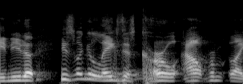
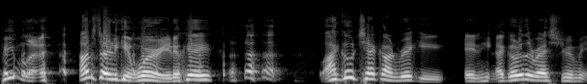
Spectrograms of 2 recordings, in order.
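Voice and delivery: ordinary delivery

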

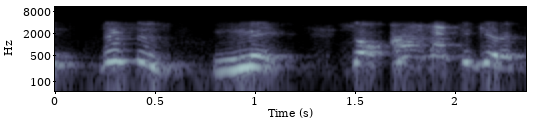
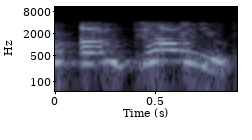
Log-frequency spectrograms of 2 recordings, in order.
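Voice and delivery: normal talking voice

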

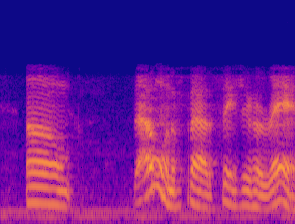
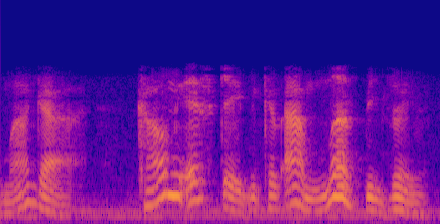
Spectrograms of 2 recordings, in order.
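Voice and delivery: ordinary talk

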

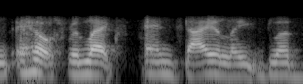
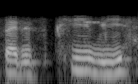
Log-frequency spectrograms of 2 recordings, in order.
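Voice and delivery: ordinary talk, nothing marked

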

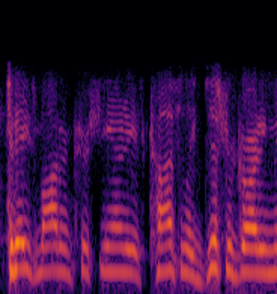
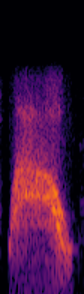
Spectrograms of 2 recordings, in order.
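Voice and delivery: a much higher, put-on "Wow!"; exclaimed wow; 9 semitones higher than usual. Shown as a demonstration. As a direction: toss in a big amazed "Wow!" for effect. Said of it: "I threw that in there for accent".

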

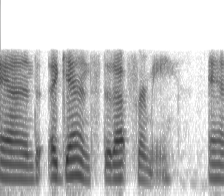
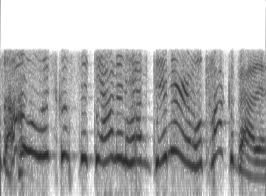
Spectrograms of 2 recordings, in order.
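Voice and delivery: high and louder, laughing through the producer's invitation; laughing retelling; 6 dB louder than usual. Retold or imitated. Scene: retelling the producer inviting her to dinner, laughing. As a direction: quote him while cracking up. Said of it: "And he goes".

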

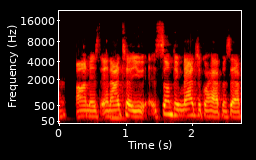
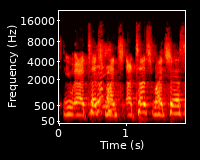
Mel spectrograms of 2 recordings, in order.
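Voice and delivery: ordinary talk, nothing marked

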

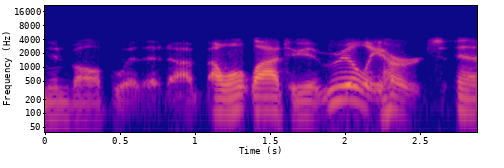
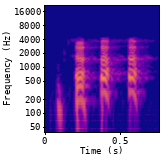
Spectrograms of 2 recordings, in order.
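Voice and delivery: laugh; 4 dB louder than usual. Real, not acted. Laughs at own point.

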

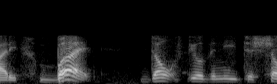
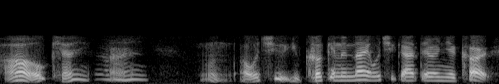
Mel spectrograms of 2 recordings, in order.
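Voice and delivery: lingering flirt; 6 semitones higher than usual. Retold or imitated. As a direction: keep her pitched up and coy.

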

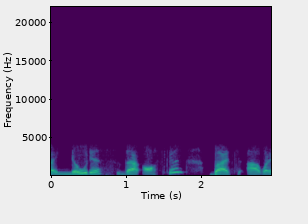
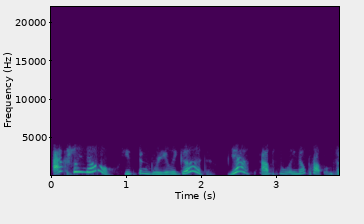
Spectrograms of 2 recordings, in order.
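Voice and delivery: much higher, relieved answer; patient to healer, high relieved; imitating relieved patient; 9 semitones higher than usual. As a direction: report good news brightly. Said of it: "She says".

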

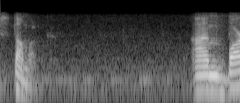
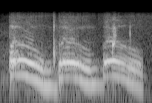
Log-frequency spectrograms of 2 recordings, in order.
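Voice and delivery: imitated door-pounding, more insistent; mock knocking; 9 semitones higher, much slower than usual. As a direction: pound it out harder this time.

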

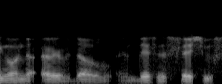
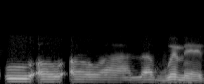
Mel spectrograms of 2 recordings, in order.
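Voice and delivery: put-on higher, slow, gushing girly voice; hammed-up feminine gushing; mock girly female; 4 semitones higher, slower than usual. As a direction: put on a swooning female, drawn out. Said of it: "You can't be a female".

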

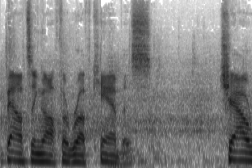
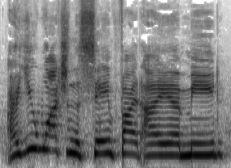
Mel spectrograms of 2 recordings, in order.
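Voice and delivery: much higher, pointed female demand; Emmeline confronting Meade between rounds, demanding; demanding woman; 10 semitones higher than usual. Acted. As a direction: challenge him, incredulous. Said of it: "Emmeline demanded".

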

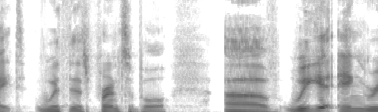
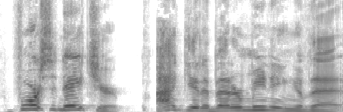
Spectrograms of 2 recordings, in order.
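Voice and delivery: normal talking voice

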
